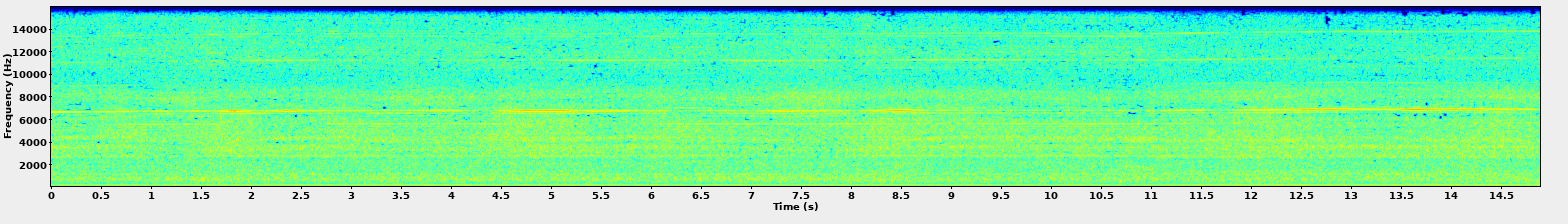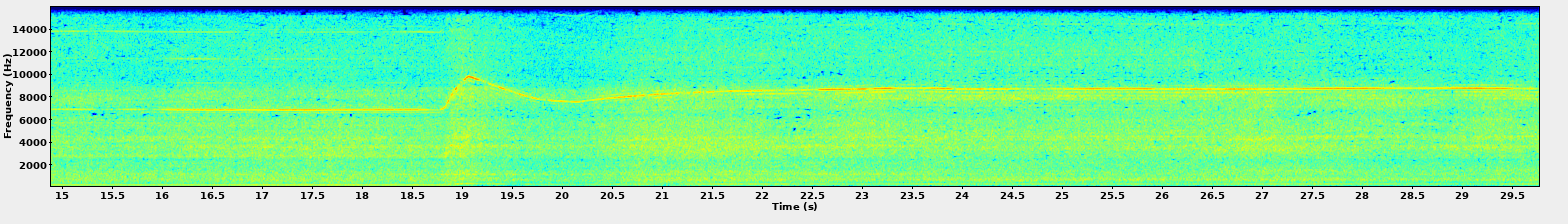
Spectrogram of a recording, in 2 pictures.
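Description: Electric whisk with a single balloon-whisk attachment whipping eggs and sugar, its motor running with a steady hum over the whir and slosh of the frothy batter. About two-thirds of the way through, the hum jumps briefly and settles at a slightly higher pitch.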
